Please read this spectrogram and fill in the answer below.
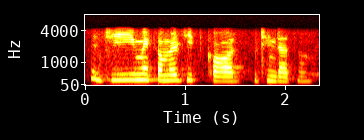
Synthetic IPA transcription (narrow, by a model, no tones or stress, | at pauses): d͡ʒiːmɛ̃ːkɐməld͡ʒiːt̪kɔːɾbɪʈʰɪ̃ɳɖaːt̪aɦũ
